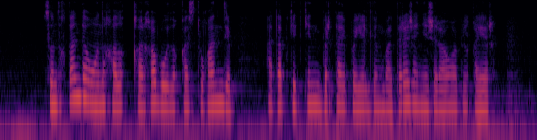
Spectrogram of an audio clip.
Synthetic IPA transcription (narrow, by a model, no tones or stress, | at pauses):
so̞nd̪əqt̪ɑnd̪ɑwo̞nəχɑlˠəqʰːɑɾʁɑbojlˠəqʰːɑst̪ʰuʁɑnd̪e̞p̚ | ɑt̪ɑpkʲʰe̞t̪kʲe̞nbɪɾt̪ʰɑjpəe̞ld̪ɪŋbɑt̪əɾəʒæne̞ʒəɾɑwæpɪlqʰɑjəɾ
